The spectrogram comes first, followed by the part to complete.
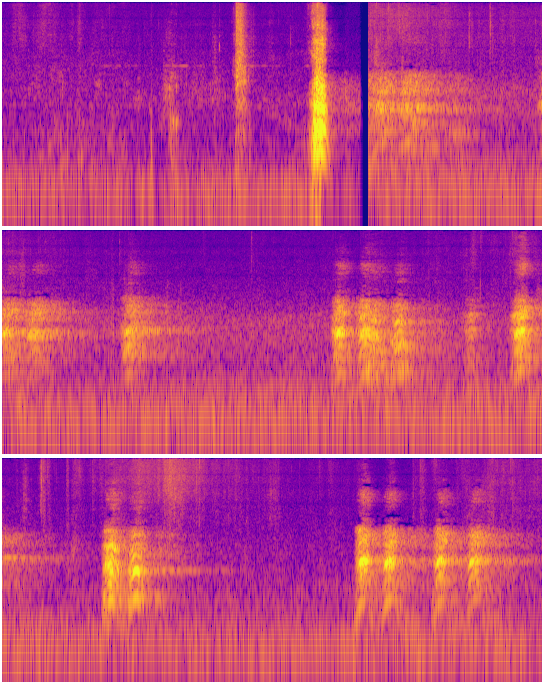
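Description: A dog barking in short bursts of one to four barks, about a dozen barks in all, ending with a quick run of four. A sharp knock about three seconds in is the loudest sound.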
